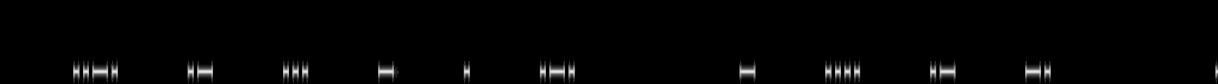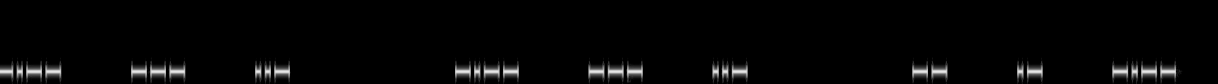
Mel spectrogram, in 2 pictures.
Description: Morse code, heard as a keyed tone, about 25 wpm, spaced as for 10 wpm, 600 Hz. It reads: FASTER THAN YOU YOU MAY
